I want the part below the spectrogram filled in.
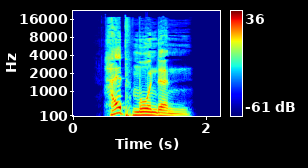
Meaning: dative plural of Halbmond
- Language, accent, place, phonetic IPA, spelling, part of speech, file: German, Germany, Berlin, [ˈhalpˌmoːndn̩], Halbmonden, noun, De-Halbmonden.ogg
